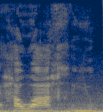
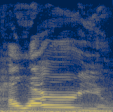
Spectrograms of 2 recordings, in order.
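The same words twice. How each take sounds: First: The R in 'are' is not curled. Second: The R in 'are' is strongly curled. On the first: The speaker calls it wrong. "Não pode ser" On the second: The speaker calls it right. "O R em inglês é o mais caipira possível"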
